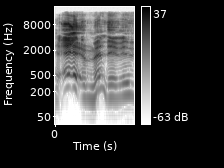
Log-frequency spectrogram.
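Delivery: put-on deep female voice. Imitating a woman from a recruitment video: imitating a deep voice. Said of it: "she had, like, this deep voice".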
